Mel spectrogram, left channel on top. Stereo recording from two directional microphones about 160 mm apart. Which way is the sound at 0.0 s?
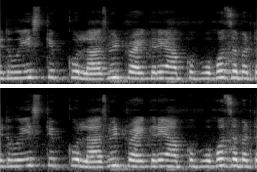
15° left (ahead or behind).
